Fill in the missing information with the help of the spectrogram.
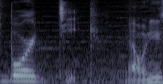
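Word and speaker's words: Boardtique: Like it's a boutique, but it's Board Teak.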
